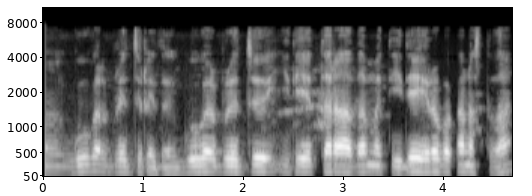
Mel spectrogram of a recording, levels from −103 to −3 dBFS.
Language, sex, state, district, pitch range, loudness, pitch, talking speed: Kannada, male, Karnataka, Raichur, 120-130 Hz, -18 LUFS, 125 Hz, 155 wpm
